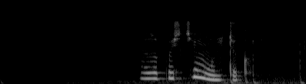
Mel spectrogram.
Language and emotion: Russian, neutral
